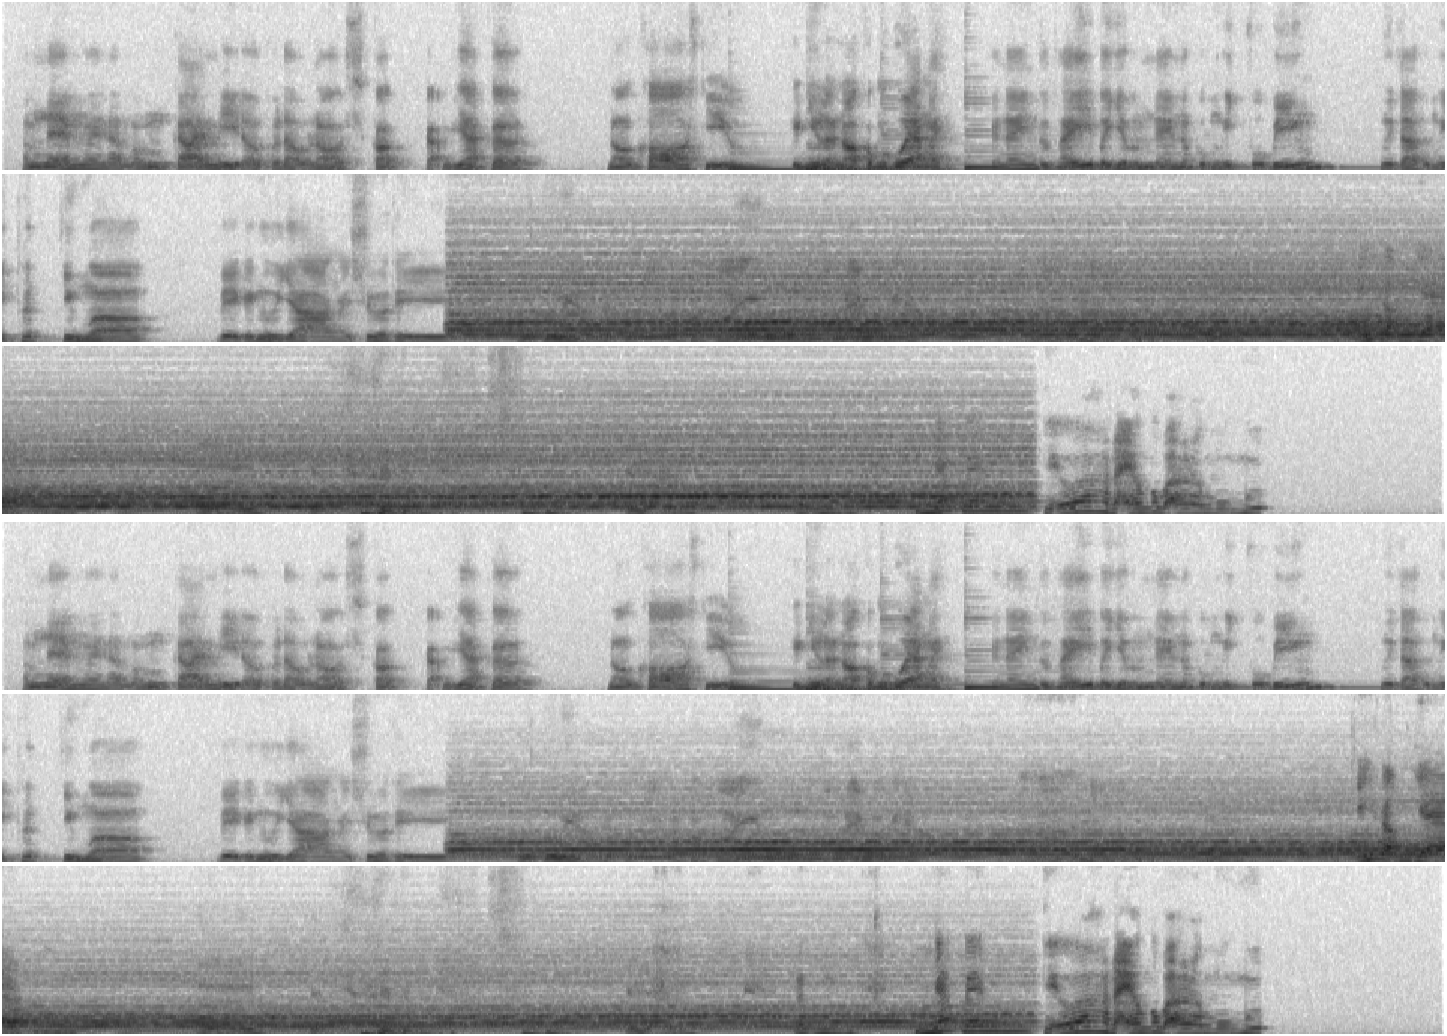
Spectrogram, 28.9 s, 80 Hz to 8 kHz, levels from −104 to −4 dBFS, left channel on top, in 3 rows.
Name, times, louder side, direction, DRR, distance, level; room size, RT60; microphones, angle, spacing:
voice 1, 0.1-3.6 4.0-10.7 11.1-12.7 13.1-15.8 16.4-18.0 19.2-19.4 20.5-21.0 21.3-23.1 23.4-24.2, left 1 dB, 15° left, 0.3 m, -36 dB
sound 1, 4.8-9.5, right 1 dB, 10° right, 0.7 m, -38 dB
sound 2, 12.6-26.1, left 2 dB, 55° left, 0.6 m, -27 dB
voice 2, 16.4-16.8 18.6-19.8 24.2-27.6, right 4 dB, 45° right, 0.5 m, -31 dB
5.4 x 2.3 x 2.7 m
head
